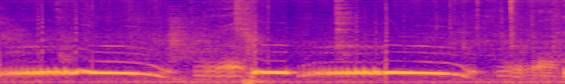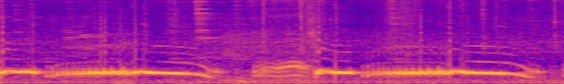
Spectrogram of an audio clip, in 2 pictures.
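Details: In routine training, an albino white ringneck dove and a local one nod and laugh; four even, purring coos, each ending in a downward slide, alternate with quick chuckling stutters, roughly every two seconds.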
